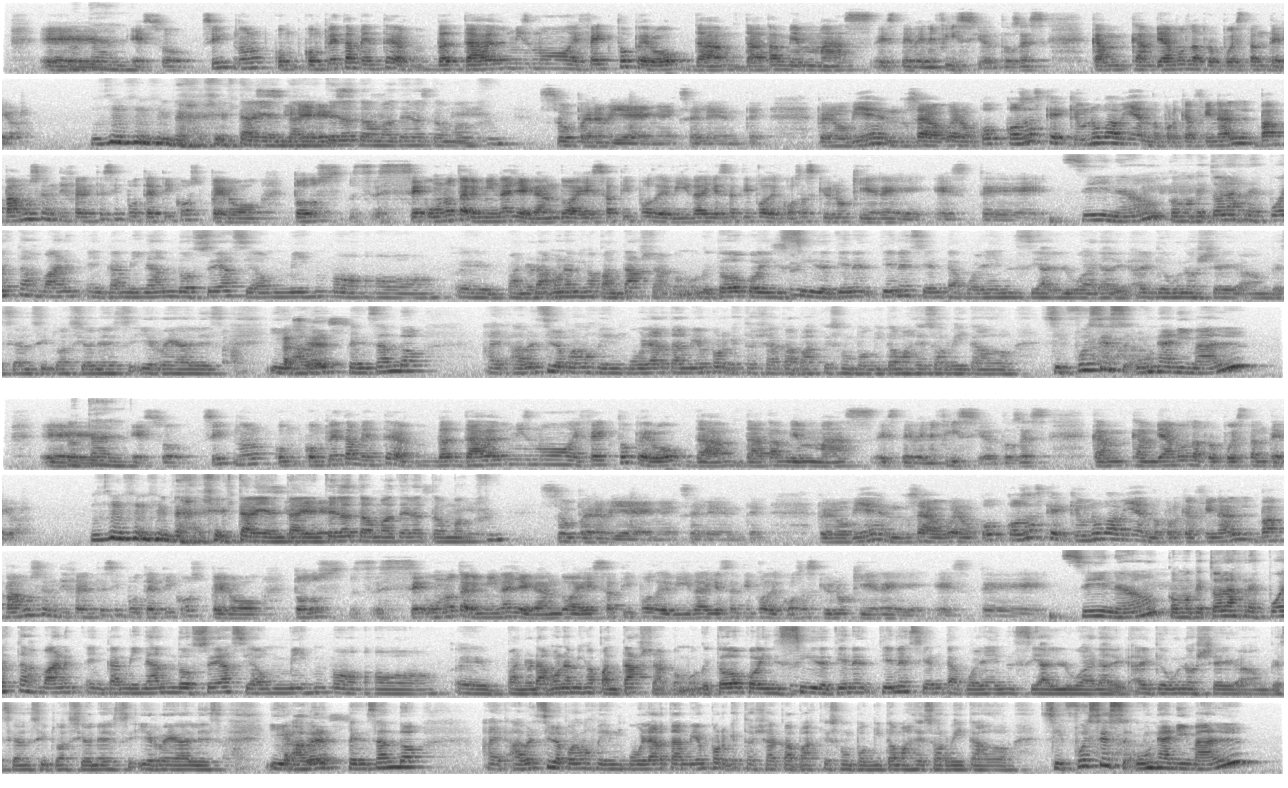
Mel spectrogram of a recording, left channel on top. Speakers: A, on the left; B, on the right.
A: Eh,
B: total.
A: eso, sí, no, no, com- completamente. ah, Da, da el mismo efecto, pero da, da también más este beneficio. Entonces, cam- cambiamos la propuesta anterior.
B: <laughs> Dale,
A: <laughs>
B: está
A: Así
B: bien, está
A: es.
B: bien, te lo tomo, te lo
A: Sí,
B: tomo.
A: súper bien, excelente. Pero bien, o sea, bueno, co- cosas que, que uno va viendo, porque al final va- vamos en diferentes hipotéticos, pero todos, se- se- uno termina llegando a ese tipo de vida y ese tipo de cosas que uno quiere, este,
B: Sí, ¿no?
A: de,
B: Como que todas
A: del,
B: las respuestas van encaminándose hacia un mismo eh, panorama, una misma pantalla, como que todo coincide,
A: sí,
B: tiene, tiene cierta coherencia al lugar al, al que uno llega, aunque sean situaciones irreales.
A: ajá,
B: Y
A: así
B: a ver,
A: es.
B: pensando, a, a ver si lo podemos vincular también, porque esto ya capaz que es un poquito más desorbitado. Si fueses
A: Ajá,
B: un animal,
